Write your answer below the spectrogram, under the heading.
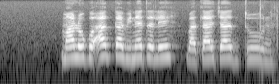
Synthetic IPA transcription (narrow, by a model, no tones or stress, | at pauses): malʊkʼɔʔakʼabinɛtʼɛlɪ | bat͡ɬʼat͡ʃʼan̩tʼʊːna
